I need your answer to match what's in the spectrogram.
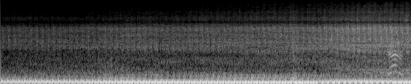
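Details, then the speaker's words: New 350 V8 in a 1948 Chevy truck on an S10 frame, first-start break-in run at 190°, 50 psi oil pressure: loud, fast, uneven stumbling pulse; two cylinders misfire from plug wires burned against the headers. "couple spark plug wires that are burned you can see see Hing so they they sorted out against the headers so those two cylinders aren't fire consistent leing"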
